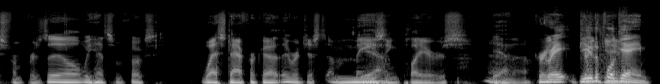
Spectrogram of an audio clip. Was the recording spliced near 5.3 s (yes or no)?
yes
